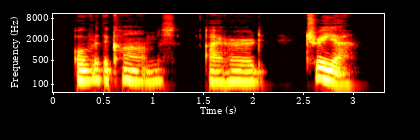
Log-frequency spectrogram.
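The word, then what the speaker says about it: Τρία: Over the comms, I heard: “Tría. Dýo. Éna.” (pronounced TREE ah, THEE oh, EH nah) Then, through the monitor, we heard a tiny explosion—immediately followed by a much larger one.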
